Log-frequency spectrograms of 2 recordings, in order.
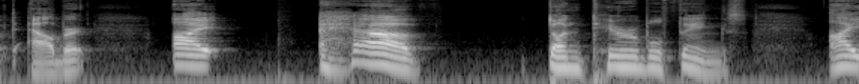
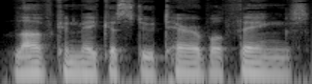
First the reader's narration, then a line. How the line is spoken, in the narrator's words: said Leo in a low voice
